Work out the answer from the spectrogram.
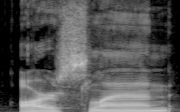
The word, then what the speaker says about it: Arslan: there's a connection between our salon and Aslan and indeed there is they are two different ways to pronounce the same word which means lion in Turkish help ours lands main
